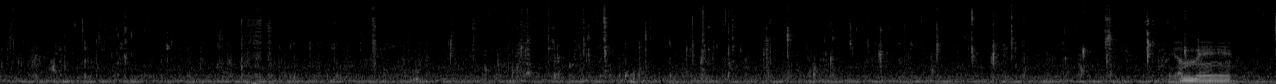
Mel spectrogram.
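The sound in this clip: Someone is chewing pepperoni, with faint, wet smacking and crunching in an irregular, continuous rhythm. A brief hummed voice sounds near the end.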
